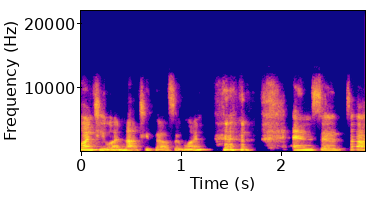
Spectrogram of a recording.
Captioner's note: laughter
